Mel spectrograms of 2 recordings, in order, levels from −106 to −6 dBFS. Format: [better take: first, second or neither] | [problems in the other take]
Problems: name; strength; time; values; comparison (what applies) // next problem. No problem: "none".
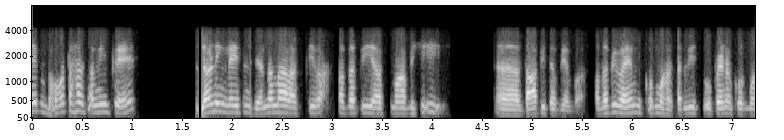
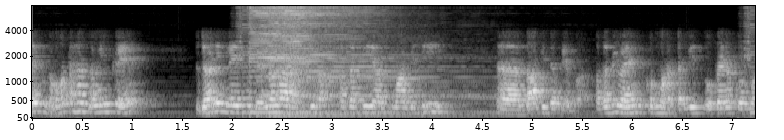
first | background sound (Plucked string instrument); 10 dB below the speech // room echo; dies away in 0.6 s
